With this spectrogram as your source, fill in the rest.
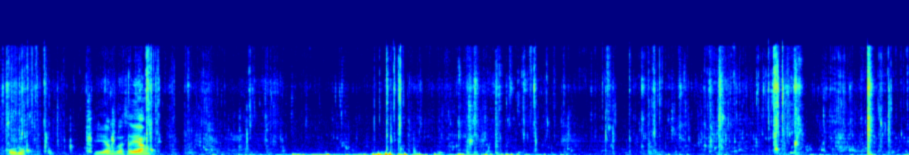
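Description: A fishing net rustles as fish are pulled from it.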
